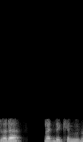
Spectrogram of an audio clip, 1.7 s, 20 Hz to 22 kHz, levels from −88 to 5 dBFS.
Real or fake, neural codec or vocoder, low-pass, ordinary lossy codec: fake; codec, 24 kHz, 0.5 kbps, DualCodec; 3.6 kHz; none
